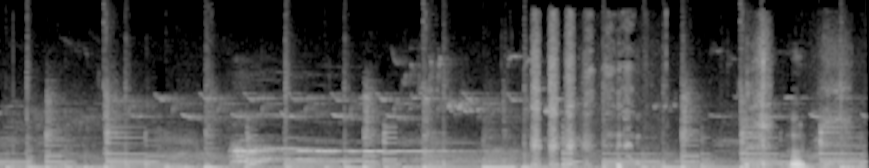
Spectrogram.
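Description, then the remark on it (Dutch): A dog that can no longer see its owner whines and yelps in a series of high, tonal cries and short sharp yelps, steady throughout, with some background noise underneath. “Dan gaat ze, gaat ze janken.”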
